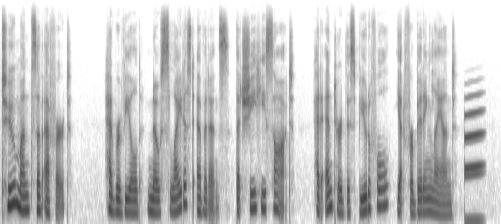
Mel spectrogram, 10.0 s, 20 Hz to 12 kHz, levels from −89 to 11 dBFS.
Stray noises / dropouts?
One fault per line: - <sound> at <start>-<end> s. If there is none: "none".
- chirp at 9.3-9.7 s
